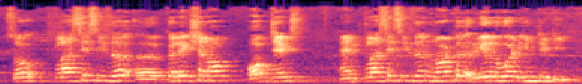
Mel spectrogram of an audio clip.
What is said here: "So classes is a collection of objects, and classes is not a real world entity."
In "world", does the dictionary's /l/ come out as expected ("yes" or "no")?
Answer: no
